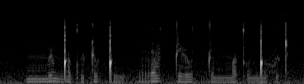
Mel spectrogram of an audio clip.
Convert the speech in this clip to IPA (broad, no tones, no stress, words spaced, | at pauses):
mːuɭŋ͡ǃɜkʷʼəɭ ʈuǃi | rəvtːiɭ utːɨ mːʌkʼuŋ͡ǃɨxʷʌʈ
